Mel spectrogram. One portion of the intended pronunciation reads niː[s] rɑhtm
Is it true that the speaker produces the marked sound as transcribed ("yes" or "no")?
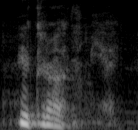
no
